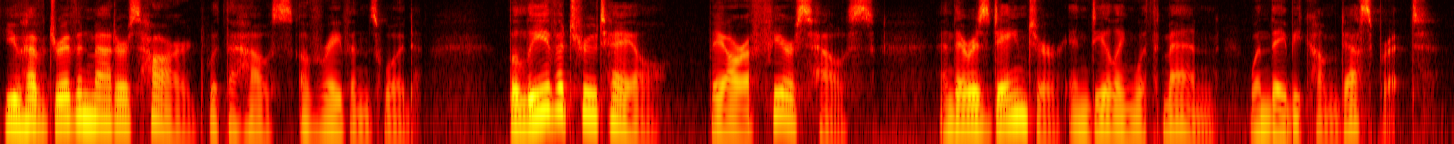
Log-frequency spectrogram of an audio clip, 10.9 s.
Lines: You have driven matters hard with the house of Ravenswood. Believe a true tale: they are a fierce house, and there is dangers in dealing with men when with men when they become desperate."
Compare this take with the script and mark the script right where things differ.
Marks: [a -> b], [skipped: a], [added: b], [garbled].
You have driven matters hard with the house of Ravenswood. Believe a true tale: they are a fierce house, and there is [dangers -> danger] in dealing with men when [skipped: with men when] they become desperate."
